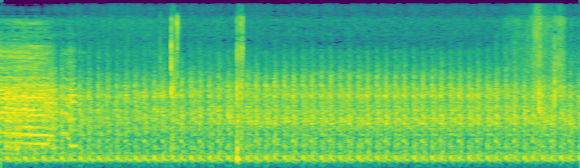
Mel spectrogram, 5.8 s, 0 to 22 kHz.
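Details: 2002 Ford F-450 with 7.3 Powerstroke diesel at idle: steady, fairly even tapping about 3.5 per second over the diesel rattle; owner suspects a bad injector knock.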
